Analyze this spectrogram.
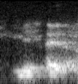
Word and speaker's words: Michela: Next speaker will be Michela Platini. Sorry, I probably mispronounced your name. Michaela, okay.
